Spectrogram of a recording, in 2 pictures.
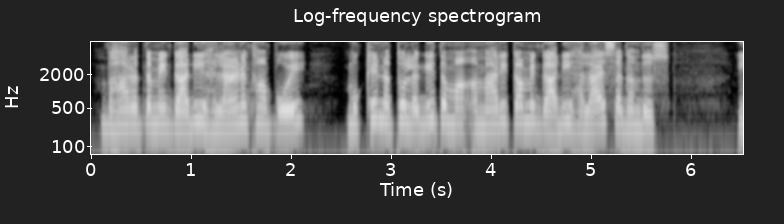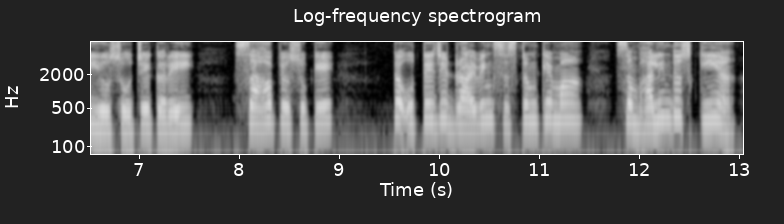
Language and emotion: Sindhi, fearful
